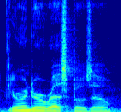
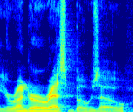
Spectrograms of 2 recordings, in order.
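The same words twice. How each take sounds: First: It is said flat and dead-faced. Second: It is said with lots of energy.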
